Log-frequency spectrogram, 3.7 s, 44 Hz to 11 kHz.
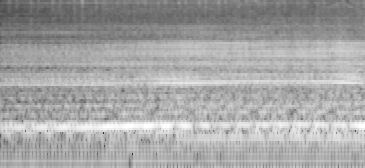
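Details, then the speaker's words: Flux gate generator motor on PWM from car battery, about 10 amps, generator output shorted; steady electric hum wavering and sagging slightly in pitch as the short drags the motor down, wires getting warm. "now I'm going to short the output yeah I think you guys can hear that shorting the output yes definitely putting a drag on the"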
